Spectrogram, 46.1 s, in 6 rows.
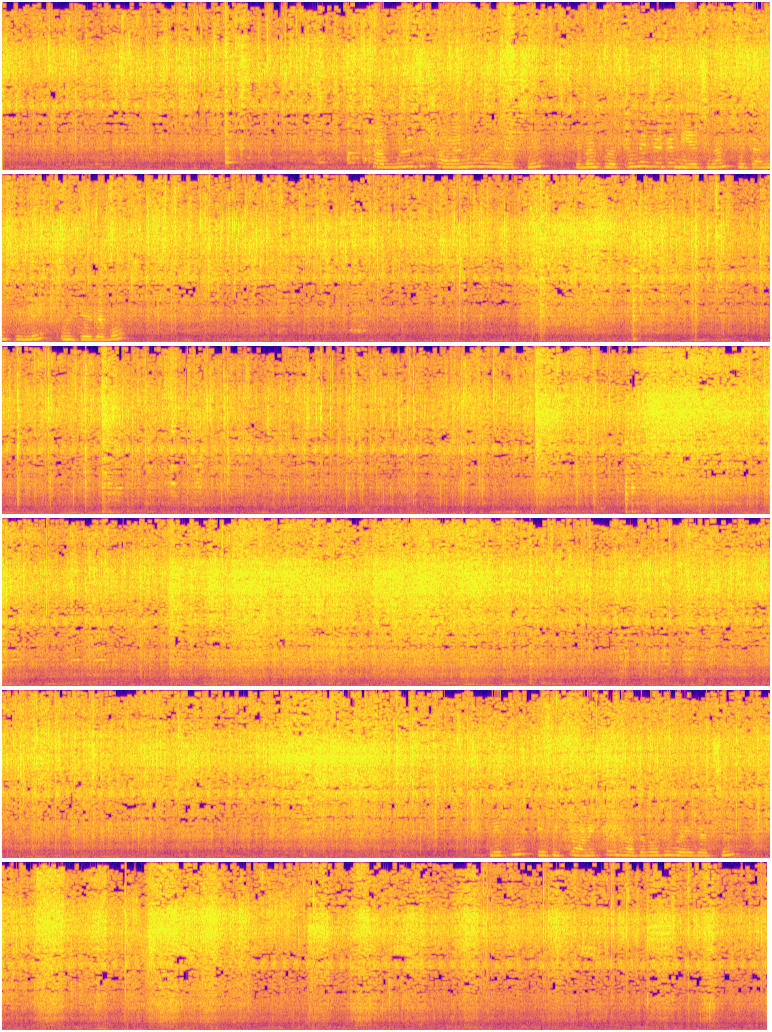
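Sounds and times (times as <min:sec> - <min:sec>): bread sizzling in hot oil: 0:00.0 - 0:46.0
spatula scraping a pan: 0:38.1 - 0:44.0.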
